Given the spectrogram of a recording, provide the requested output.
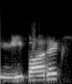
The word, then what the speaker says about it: Mebotics: Yeah, it's open interpretation on how you pronounce it. I say Mebotics.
